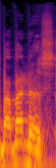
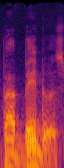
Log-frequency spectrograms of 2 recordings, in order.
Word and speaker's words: Barbados: pronounce words names Etc somebody said I come from barados and the English man said why don't you try calling it Barbados BB but that's the right pronunciation I come from Jamaica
